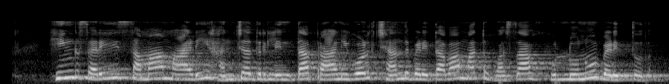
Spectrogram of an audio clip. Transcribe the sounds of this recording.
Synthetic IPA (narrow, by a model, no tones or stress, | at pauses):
hiŋɡsɐɾisɐmamaːɽiɦɐɲt͡ʃɐd̪ɾilːint̪ɐpɾaːɳiɡoɭt͡ʃʰɐnd̪beɭit̪ɐʋɐmɐt̪ːuɦɔsɐhulːunubeɽit̪ːud̪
